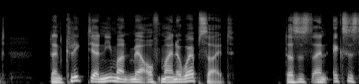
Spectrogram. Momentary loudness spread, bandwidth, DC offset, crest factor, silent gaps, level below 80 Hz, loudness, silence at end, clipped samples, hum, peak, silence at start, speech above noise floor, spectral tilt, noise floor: 6 LU; 12.5 kHz; under 0.1%; 16 dB; none; -46 dBFS; -19 LUFS; 0 s; under 0.1%; none; -2 dBFS; 0.5 s; 32 dB; -5.5 dB/octave; -50 dBFS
